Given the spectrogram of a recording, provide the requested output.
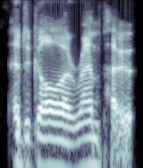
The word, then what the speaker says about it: Edogawa Rampo: He was sort of the sort of wonderkind of Japanese literature, and his he wrote under this name Edogawa Rampo, which is almost impossible to pronounce in properly, because if you if you can speak any Japanese, it reads like reads as Edgar Allan Poe um, who he worshipped.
